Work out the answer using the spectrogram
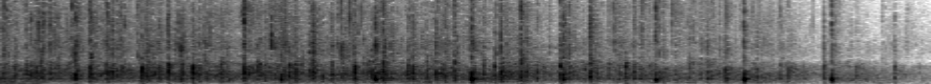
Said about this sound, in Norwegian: Disse gjør en fantastisk innsats. og Jeg har lyst til at vi skal gi dem også en riktig god applaus.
